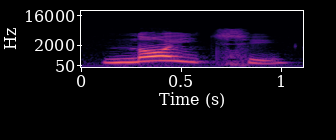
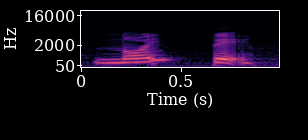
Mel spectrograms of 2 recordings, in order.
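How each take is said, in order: First: Said in the usual way. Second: "noite" split as noi-te, full final e; split into syllables. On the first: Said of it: "o I na mesma sílaba". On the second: Shown as a demonstration. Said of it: "na mesma sílaba".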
